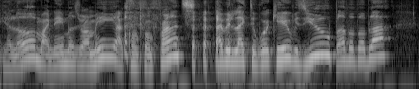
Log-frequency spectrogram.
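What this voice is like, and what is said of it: Fake French accent. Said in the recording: “I put on this fake French accent like this”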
